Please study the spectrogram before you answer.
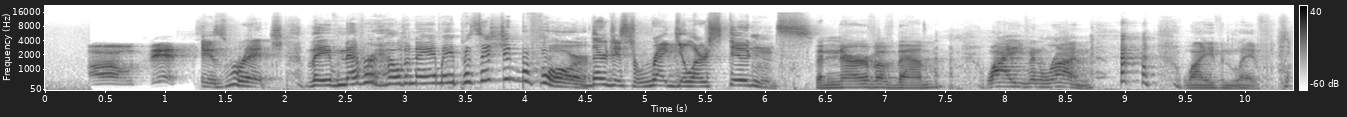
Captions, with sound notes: Oh, this is rich! They've never held an AMA position before! They're just regular students! The nerve of them. Why even run? [laughs] Why even live?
